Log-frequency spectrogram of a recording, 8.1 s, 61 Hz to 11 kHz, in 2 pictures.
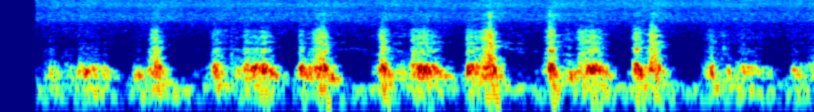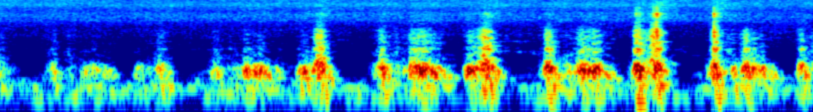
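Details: Normal heart sounds recorded supine (lying flat) at position P: regular paired low thumps at about 72 beats a minute.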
